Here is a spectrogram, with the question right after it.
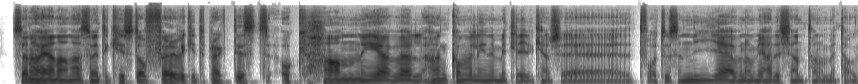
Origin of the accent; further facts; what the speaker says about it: Strängnäs, Södermanland, Sweden; also born or lived in Stockholm; now in Malmö, Sweden; Jag är uppvuxen i Strängnäs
